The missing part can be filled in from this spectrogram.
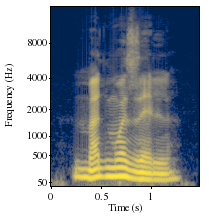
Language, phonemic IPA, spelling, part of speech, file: French, /mad.mwa.zɛl/, mademoiselle, noun, Fr-mademoiselle.ogg
- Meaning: 1. A form of address or title for an unmarried woman: Miss 2. A form of address or title for a young woman, regardless of marital status: Miss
